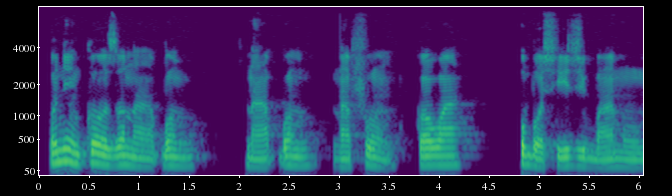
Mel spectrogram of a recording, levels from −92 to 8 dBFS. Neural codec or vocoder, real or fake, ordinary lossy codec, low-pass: none; real; none; 7.2 kHz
